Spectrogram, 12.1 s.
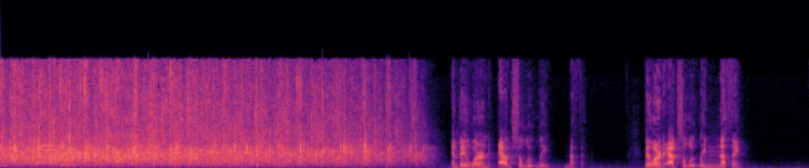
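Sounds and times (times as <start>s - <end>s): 
audience applause: 0.0s - 6.6s
speech: 6.8s - 8.9s, 9.6s - 11.2s.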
